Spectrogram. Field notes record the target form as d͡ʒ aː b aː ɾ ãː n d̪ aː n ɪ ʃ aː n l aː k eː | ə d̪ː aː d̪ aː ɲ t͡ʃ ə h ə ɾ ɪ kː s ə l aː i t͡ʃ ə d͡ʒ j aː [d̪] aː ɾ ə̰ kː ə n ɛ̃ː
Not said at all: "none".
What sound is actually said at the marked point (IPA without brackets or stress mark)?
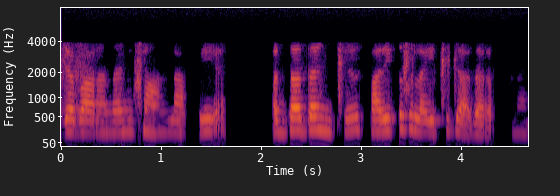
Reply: d̪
